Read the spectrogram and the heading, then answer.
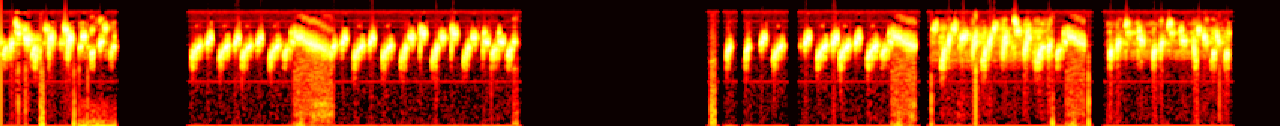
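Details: Cage-bird training song of a European goldfinch, long runs of quick tinkling, twittered notes in four phrases separated by short silences, the later ones denser and buzzier; clean recording with no background noise.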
